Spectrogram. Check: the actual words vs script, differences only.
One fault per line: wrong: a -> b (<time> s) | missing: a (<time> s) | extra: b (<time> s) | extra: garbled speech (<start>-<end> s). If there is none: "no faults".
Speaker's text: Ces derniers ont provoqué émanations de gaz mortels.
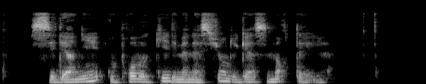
no faults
